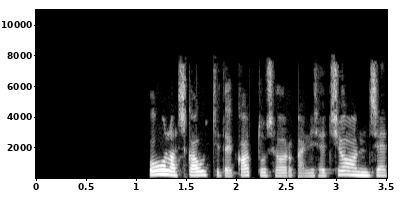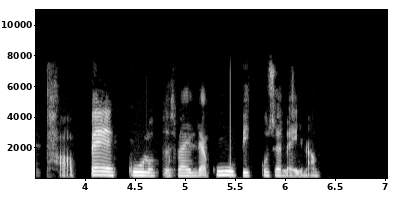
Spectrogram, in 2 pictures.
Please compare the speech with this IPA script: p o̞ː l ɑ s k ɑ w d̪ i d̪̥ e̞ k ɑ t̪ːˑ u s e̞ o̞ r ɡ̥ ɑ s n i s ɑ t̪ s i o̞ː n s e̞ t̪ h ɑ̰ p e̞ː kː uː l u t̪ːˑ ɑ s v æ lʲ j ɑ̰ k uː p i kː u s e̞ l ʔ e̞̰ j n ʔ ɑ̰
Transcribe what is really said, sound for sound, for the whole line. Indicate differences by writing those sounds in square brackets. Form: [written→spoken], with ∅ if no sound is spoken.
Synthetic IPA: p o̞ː l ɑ s k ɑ w [d̪→t̪] i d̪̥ e̞ k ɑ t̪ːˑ u s e̞ o̞ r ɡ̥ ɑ [s→∅] n i s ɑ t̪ s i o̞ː n s e̞ t̪ h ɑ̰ p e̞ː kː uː l u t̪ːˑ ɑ s v æ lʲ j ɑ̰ k uː p i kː u s e̞ l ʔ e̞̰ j n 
